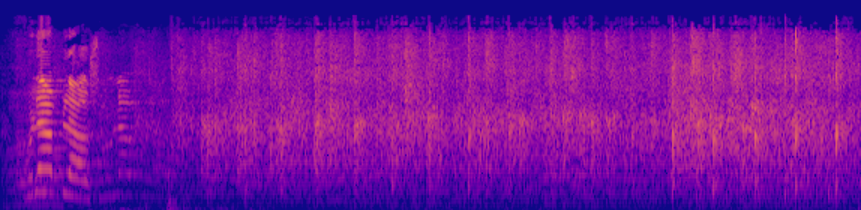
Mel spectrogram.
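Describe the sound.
A voice calls out briefly, then an audience breaks into sustained applause for a guest about to sing, a dense, steady patter of many hands clapping that grows slightly louder toward the end.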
